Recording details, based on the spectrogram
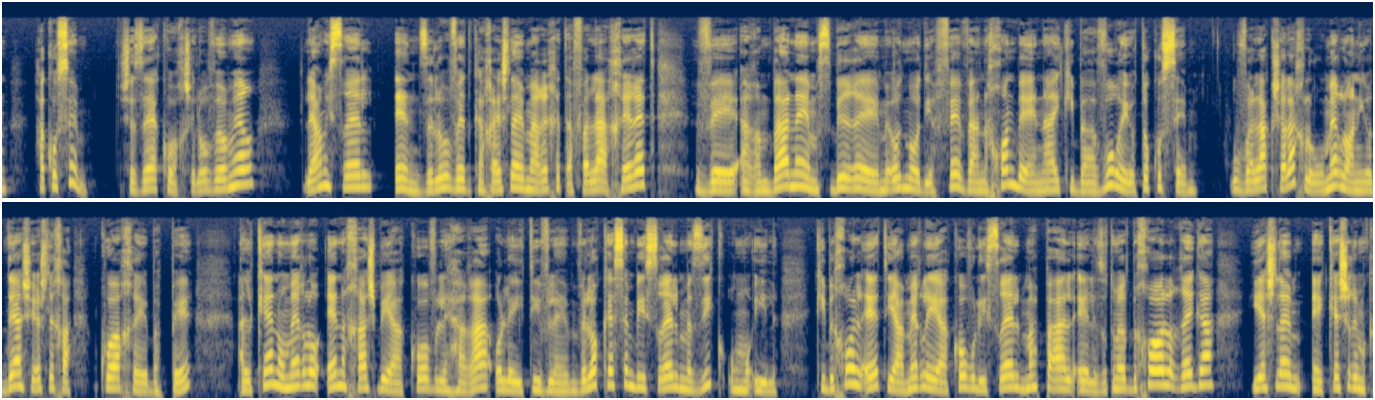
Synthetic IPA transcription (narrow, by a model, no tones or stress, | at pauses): hako̞sem | ʃe̞zeako̞aχʃe̞lo̞veo̞me̞ʁ | le̞amisʁae̞l | ʔenzelo̞ove̞dkaχajeʃlaɦe̞mːaːʁe̞χe̞tafalaːχe̞ʁe̞tve̞aʁambanemasbiʁeme̞o̞dmeo̞djafe̞ve̞anaχo̞nbe̞ːnajkibeavuʁhejo̞to̞ko̞se̞m | uvalakʃalaχlo̞ome̞ʁlo̞anijo̞deaʃe̞jeʃle̞χakʰo̞aχbape̞ʔa̰lkʰe̞no̞me̞ʁlo̞ʔe̞naχaʃbejaːkʰo̞vle̞ɦaʁaʔo̞leitivlahe̞mve̞lo̞kese̞mbeisʁae̞lmazikumo̞ʔilkibeχo̞lʔe̞tjaːmeʁlejaːkʰo̞vuleisʁae̞lmapaʔalʔe̞lezo̞t̪ome̞et̪̬̚be̞χo̞lʁe̞ɡa | jeʃlaɦe̞mkeʃe̞ʁimak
